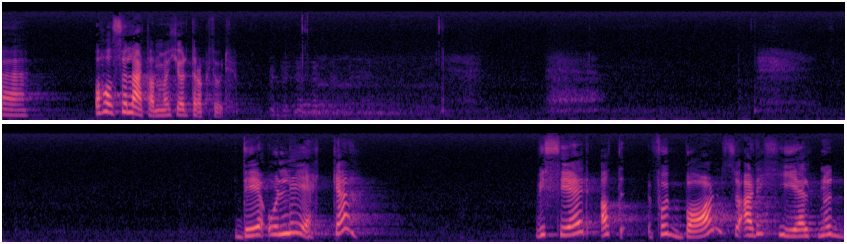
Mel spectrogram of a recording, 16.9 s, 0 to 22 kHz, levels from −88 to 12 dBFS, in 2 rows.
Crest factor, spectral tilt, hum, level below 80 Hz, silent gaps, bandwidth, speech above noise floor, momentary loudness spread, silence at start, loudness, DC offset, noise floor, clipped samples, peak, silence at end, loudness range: 26 dB; -3 dB/octave; none; -72 dBFS; none; 15.5 kHz; 36 dB; 16 LU; 0 s; -24 LUFS; under 0.1%; -60 dBFS; under 0.1%; -2 dBFS; 0 s; 8 LU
